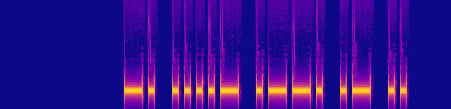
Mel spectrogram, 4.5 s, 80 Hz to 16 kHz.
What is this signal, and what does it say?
Morse code, heard as a keyed tone, about 20 wpm, 700 Hz. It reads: N4PAI
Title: USA Call Signs - 5 Characters - Repeated 2x - 20wpm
